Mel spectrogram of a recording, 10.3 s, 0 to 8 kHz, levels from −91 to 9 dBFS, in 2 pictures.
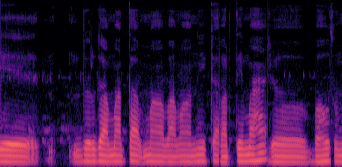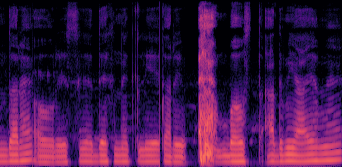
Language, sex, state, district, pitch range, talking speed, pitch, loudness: Hindi, male, Bihar, Saran, 105-110 Hz, 115 wpm, 110 Hz, -28 LUFS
